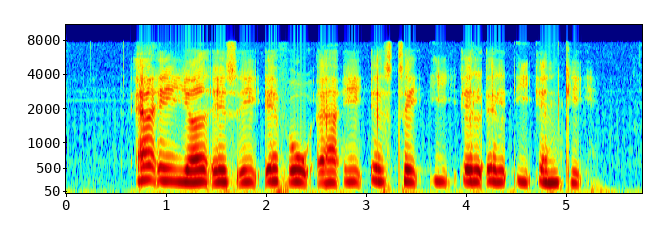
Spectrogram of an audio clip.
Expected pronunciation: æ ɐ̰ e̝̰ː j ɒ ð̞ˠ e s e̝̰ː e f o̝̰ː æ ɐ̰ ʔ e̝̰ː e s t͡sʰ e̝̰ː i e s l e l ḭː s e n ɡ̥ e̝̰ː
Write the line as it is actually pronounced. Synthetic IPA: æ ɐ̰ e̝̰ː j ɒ ð̞ˠ e s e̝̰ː e f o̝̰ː æ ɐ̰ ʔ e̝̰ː e s t͡sʰ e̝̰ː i e l e l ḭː e n ɡ̥ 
